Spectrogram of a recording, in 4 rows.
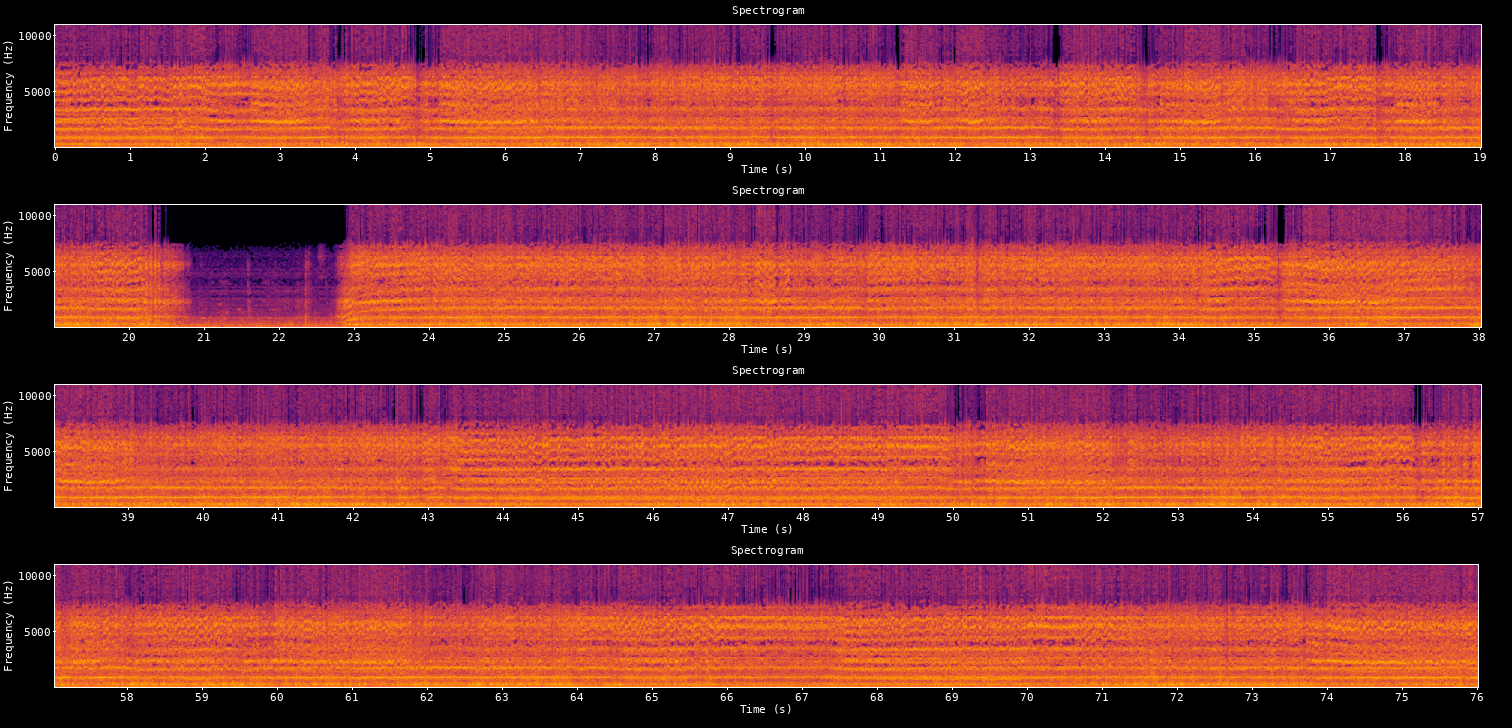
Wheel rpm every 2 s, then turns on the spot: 210, 210, 220, 220, 230, 230, 220, 220, 220, 220, 50, 90, 230, 230, 230, 230, 230, 230, 220, 220, 230, 230, 210, 210, 210, 210, 230, 220, 220, 220, 210, 230, 230, 230, 210, 230, 230, 210.
none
